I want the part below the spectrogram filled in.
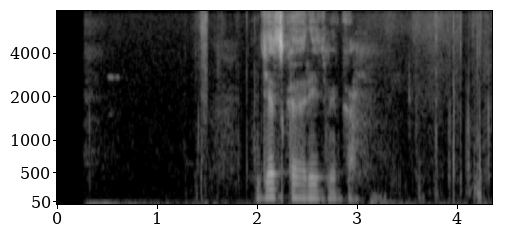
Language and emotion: Russian, neutral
